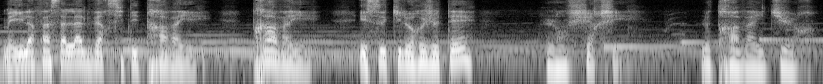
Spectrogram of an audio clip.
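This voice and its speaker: A man's voice: medium pitch, measured pace. A man reading a scripted monologue in a solemn, exhorting manner with rhetorical repetition. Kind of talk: scripted spoken-word monologue. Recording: music behind the voice.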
